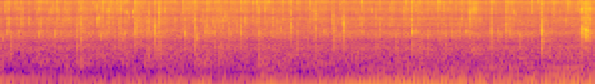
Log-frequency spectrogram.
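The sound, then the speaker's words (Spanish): Eggs fry in a pan with a faint, steady crackling sizzle and a slightly sharper pop near the end. “Procedemos a echar nuestro primer huevito. Guardamos la cáscara para el compost. Echamos nuestro segundo huevito en el sartén.”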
